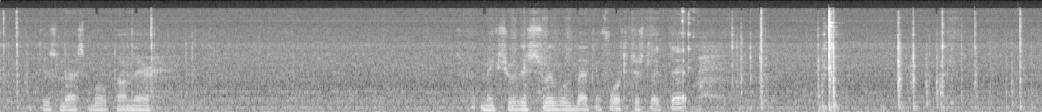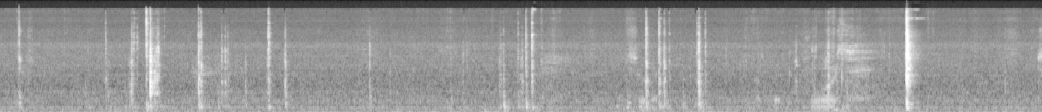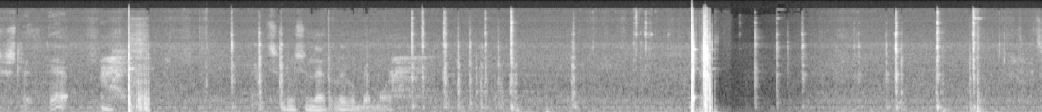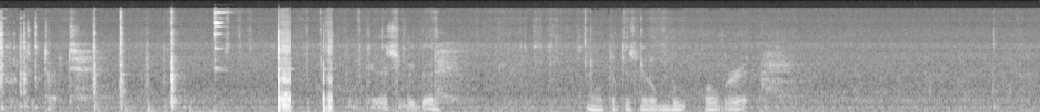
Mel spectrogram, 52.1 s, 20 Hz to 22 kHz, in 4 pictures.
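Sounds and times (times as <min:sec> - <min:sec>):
metal tool clicks and clinks: 0:41.8 - 0:42.0.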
